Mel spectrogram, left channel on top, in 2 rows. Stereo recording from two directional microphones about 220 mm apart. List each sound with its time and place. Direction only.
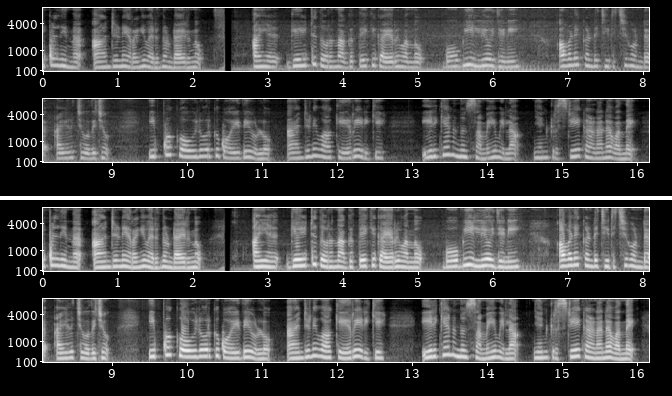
0.0 s a woman's voice: 30° right (ahead or behind)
